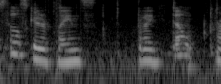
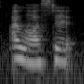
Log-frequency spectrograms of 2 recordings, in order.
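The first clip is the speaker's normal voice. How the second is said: ordinary talk, nothing marked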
